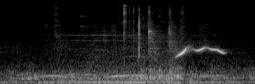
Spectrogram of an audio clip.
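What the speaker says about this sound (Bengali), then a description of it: "মাদি কবুতর ডিম বাচ্চা করে" Pigeons at a wholesale pigeon farm give low, steady cooing, with a short rising whistle-like call near the end, close by and moderately loud with no talking.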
